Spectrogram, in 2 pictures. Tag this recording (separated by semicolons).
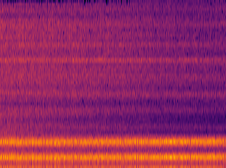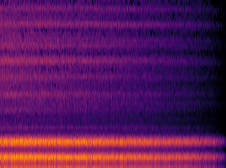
anxious; creepy; drama; ghost; haunted; horror; nightmare; scary; spooky; suspense; terrifying; terror; weird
